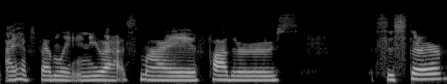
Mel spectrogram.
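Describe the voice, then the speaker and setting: With a Polish accent and a mid-range, steady voice, this young triathlete takes her time as a podcast guest in a relaxed interview. She gropes for English words, frequently restarts and laughs softly, and the recording has no echo.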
